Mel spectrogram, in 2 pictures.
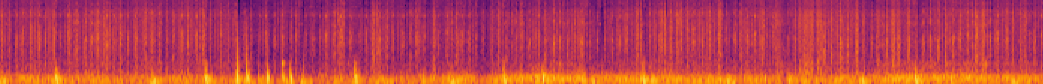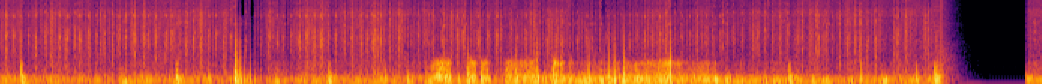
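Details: Adult woman's heartbeat heard through a stethoscope in a casual live recording: soft low thumps under steady rumbling noise at a normal resting rate; normal heartbeat.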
